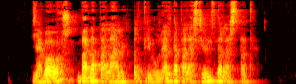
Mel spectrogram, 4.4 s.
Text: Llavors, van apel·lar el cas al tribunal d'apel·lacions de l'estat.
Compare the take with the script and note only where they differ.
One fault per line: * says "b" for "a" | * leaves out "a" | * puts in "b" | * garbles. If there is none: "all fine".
* leaves out "cas"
